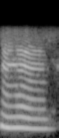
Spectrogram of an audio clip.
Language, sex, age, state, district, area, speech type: Bengali, female, 18-30, West Bengal, Howrah, urban, conversation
